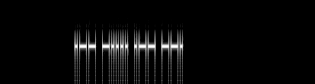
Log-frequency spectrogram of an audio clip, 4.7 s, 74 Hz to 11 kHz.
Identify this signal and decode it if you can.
Morse code, heard as a keyed tone, about 34 wpm, 700 Hz. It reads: W6WG
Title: Call Signs Repeated 3x - 35wpm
